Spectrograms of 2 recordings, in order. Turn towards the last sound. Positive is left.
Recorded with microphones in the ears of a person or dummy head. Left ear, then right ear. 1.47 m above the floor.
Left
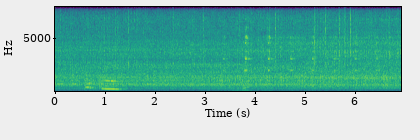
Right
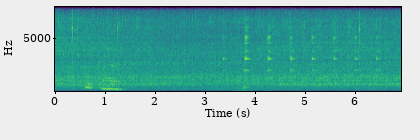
turn(degrees=-25)  # may be behind; listen again after turning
